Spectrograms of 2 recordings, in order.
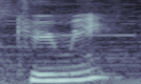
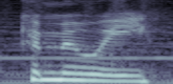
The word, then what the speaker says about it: Kamui: Kumi. Also, I love how I'm fully saying your name wrong. I'm such a bozo. Kamui, sorry.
